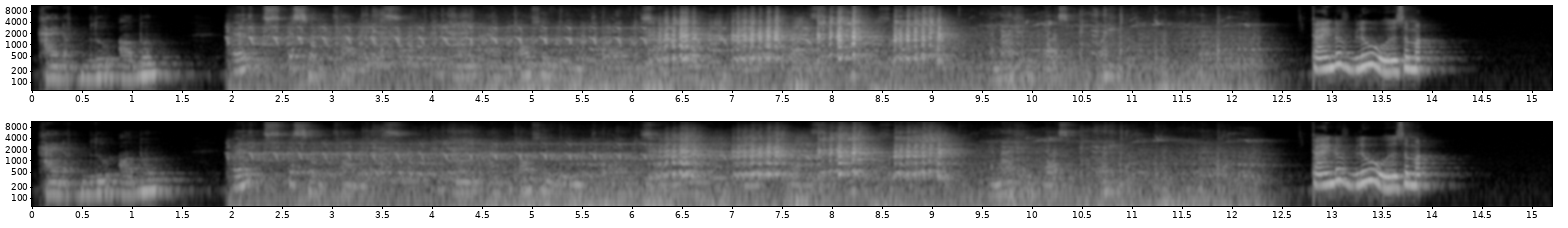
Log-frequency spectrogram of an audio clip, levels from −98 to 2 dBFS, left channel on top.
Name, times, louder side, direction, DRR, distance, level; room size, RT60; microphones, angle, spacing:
voice 1, 0.1-1.3 2.0-3.7 4.2-9.0 9.6-11.0, left 3 dB, 40° left, 7 dB, 0.8 m, -45 dB
sound 1, 1.9-12.3, left 4 dB, 80° left, 0.9 m, -35 dB
voice 2, 12.8-13.9, left 2 dB, 10° left, 11 dB, 0.3 m, -31 dB
10.5 x 9.3 x 3.5 m, 0.85 s
head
